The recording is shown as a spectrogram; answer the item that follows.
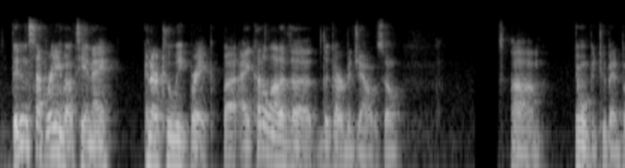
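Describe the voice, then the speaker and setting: A man puts on a raspy character voice at a medium pitch, with lively intonation. He talks at a moderate pace, leaving long, frequent pauses. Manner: talking fast.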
